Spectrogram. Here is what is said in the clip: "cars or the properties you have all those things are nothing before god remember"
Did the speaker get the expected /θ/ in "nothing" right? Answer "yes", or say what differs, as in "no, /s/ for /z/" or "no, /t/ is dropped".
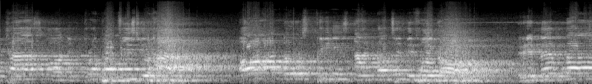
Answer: no, /t/ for /θ/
